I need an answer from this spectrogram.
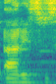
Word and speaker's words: Arisu: Voici Arisus Akayanagi. Elle est handicapée, ce qui l'oblige à rester assise. Merci de votre compréhension. Enfin, Arisu qui est la prononciation japonaise d'Alice, mais tu connais, c'est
